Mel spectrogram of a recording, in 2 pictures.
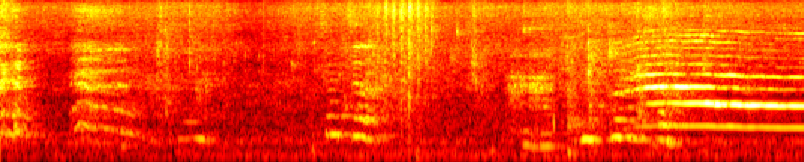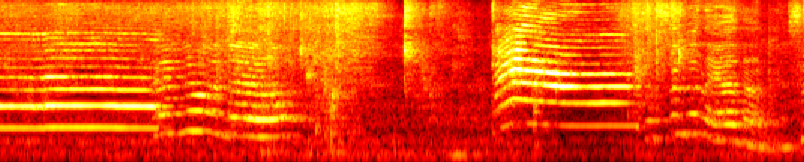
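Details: A male Munchkin named Chacha, short-legged, cries loudly at the rinsing stage of his once-a-year bath. There is one long, sustained, slightly falling meow, a shorter yowl after it, and gentle reassuring speech around the cries.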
